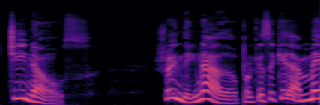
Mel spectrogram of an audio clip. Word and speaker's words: chinos: les pregunto, ¿What are chinos? Se empezaron a reír a carcajadas y me corrigieron que se pronuncia chinos.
